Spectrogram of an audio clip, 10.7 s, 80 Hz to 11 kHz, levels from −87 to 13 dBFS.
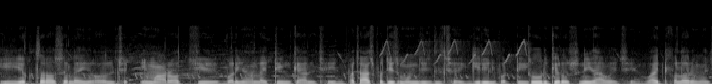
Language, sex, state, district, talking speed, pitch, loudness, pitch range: Maithili, male, Bihar, Saharsa, 145 wpm, 105 Hz, -26 LUFS, 100-115 Hz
